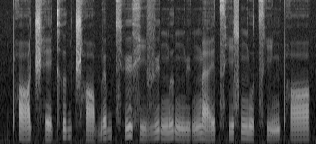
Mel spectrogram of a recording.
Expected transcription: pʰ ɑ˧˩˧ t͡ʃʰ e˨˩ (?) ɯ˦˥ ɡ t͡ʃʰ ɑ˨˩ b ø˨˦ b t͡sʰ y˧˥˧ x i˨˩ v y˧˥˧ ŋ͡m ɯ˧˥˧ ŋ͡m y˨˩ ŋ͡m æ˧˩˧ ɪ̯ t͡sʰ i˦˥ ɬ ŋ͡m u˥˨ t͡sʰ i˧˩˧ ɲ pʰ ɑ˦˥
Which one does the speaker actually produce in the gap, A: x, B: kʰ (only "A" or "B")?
B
